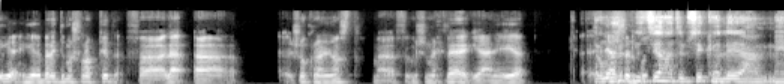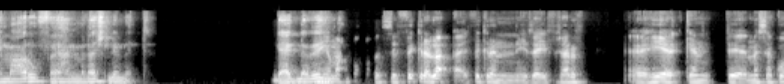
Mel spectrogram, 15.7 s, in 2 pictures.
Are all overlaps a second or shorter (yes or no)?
yes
